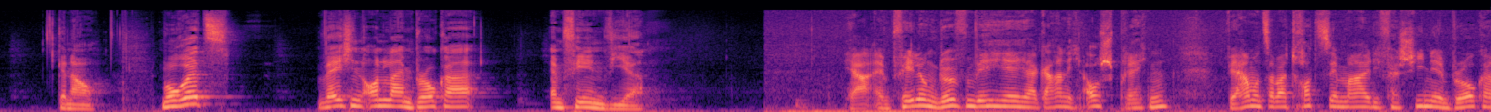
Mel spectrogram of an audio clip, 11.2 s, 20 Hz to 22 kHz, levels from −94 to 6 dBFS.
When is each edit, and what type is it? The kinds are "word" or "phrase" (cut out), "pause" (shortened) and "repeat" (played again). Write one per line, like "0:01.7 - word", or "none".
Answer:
none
